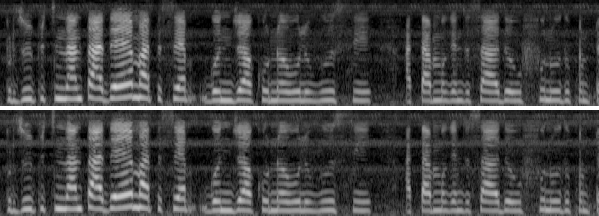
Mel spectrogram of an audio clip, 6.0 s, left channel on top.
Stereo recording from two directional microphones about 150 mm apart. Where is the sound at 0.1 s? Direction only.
Centre (ahead or behind).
